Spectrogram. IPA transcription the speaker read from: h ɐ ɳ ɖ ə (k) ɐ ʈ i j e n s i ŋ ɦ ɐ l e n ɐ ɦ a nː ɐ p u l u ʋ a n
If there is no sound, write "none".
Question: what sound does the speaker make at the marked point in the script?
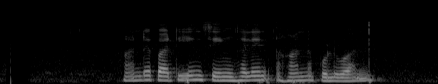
p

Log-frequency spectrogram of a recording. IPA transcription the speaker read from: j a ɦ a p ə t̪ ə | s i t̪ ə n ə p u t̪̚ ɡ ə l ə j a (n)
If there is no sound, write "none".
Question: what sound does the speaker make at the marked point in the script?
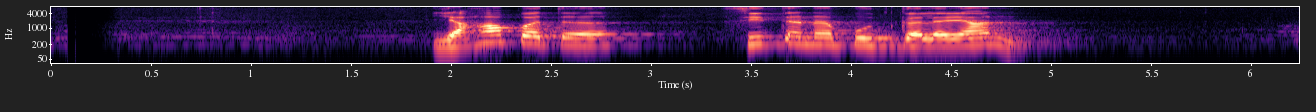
n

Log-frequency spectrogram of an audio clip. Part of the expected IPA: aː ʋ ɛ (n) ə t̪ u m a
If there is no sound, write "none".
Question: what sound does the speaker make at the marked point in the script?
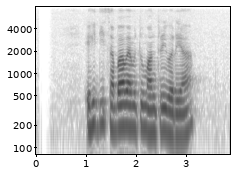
m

